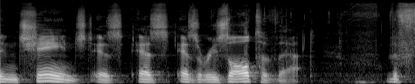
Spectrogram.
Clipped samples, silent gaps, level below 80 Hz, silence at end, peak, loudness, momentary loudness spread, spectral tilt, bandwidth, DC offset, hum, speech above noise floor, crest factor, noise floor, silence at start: under 0.1%; none; -58 dBFS; 0 s; 0 dBFS; -19 LUFS; 14 LU; -4.5 dB/octave; 19 kHz; under 0.1%; none; 27 dB; 20 dB; -46 dBFS; 0 s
